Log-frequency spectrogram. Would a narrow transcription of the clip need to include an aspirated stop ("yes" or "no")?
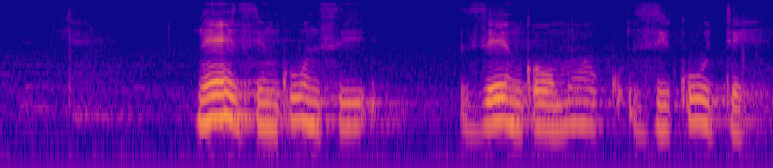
no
